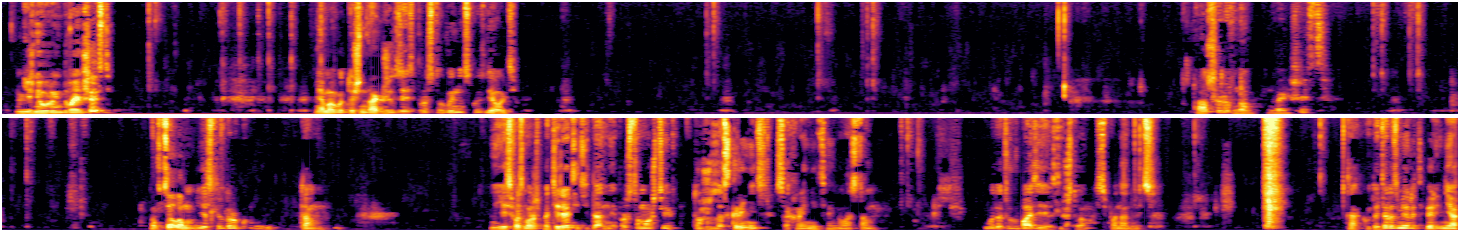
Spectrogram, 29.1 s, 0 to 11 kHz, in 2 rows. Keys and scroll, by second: 10.0 shift+h, 10.3 =, 16.2 Print.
